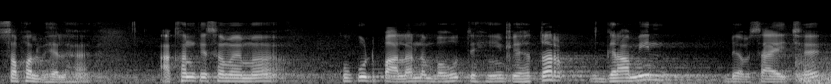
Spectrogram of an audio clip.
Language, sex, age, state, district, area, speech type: Maithili, male, 30-45, Bihar, Supaul, rural, spontaneous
